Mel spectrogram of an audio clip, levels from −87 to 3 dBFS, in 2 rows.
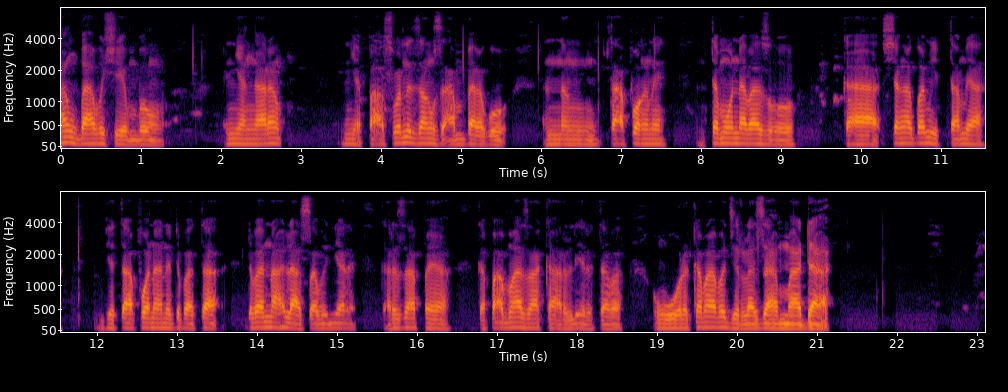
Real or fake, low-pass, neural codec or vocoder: real; 7.2 kHz; none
